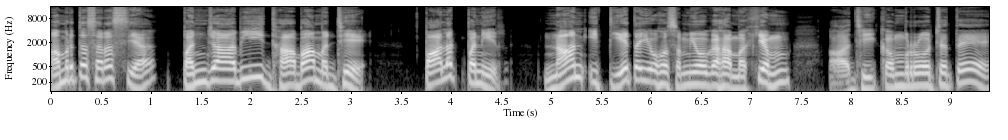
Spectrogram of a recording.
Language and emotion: Sanskrit, happy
